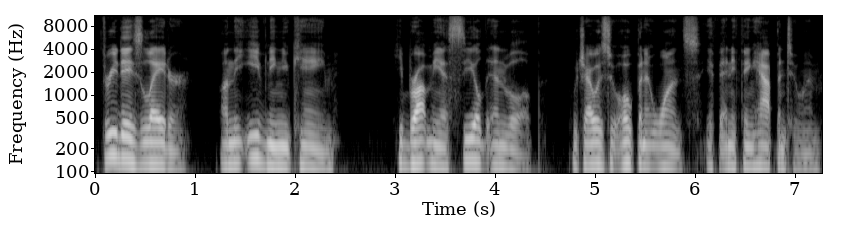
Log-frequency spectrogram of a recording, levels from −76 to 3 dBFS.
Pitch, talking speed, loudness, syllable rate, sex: 105 Hz, 215 wpm, -21 LUFS, 6.2 syllables/s, male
